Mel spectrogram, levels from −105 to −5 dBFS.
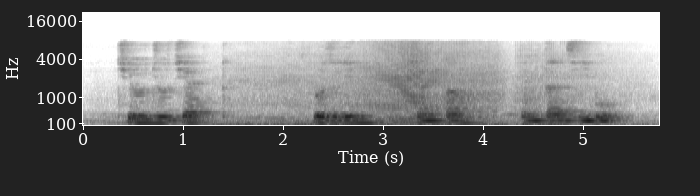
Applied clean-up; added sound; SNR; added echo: none; Motorcycle; 14 dB; reverberation time 0.8 s.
